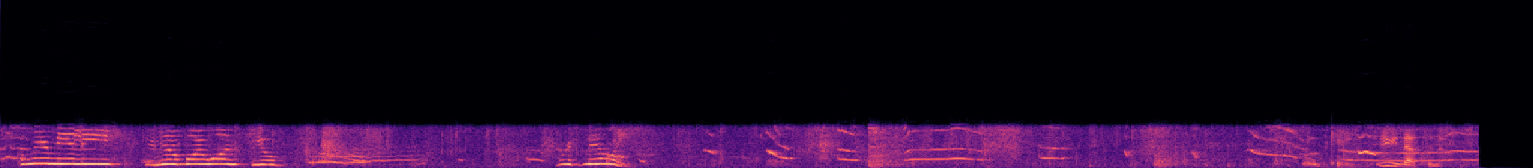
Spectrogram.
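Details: Indoor Cavalier King Charles Spaniel giving a quick run of steady, high whimpers at the start, then thinner squeaky whines, mixed with a person talking to the dogs throughout.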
